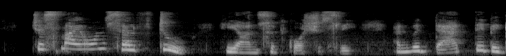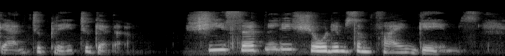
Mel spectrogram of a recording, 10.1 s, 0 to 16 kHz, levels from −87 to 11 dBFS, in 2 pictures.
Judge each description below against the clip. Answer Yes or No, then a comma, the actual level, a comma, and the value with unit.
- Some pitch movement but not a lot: No, wide, 7.6 semitones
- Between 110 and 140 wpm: Yes, slow, 135 wpm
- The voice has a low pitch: No, high, 245 Hz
